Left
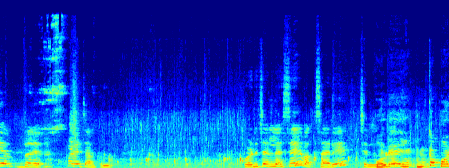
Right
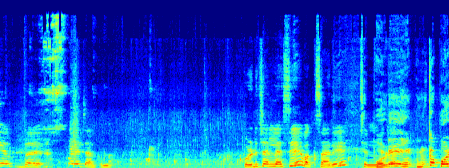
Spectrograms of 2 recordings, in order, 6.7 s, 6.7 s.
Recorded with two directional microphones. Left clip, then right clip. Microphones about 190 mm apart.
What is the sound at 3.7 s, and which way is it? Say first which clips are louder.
Speech: right 4 dB; 35° right (ahead or behind).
